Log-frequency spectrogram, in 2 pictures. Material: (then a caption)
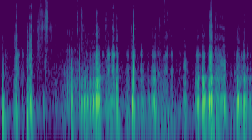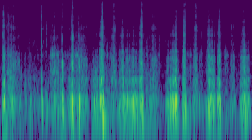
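Plastic. A metal scaler held in a blue-gloved hand scrapes and taps at the white plastic teeth of a plastic typodont lower jaw coated in white paste. The result is a quiet series of short, dull scratching and clicking bursts, heavy in the low end with almost no bright content and no ring, arriving in uneven clusters throughout.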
